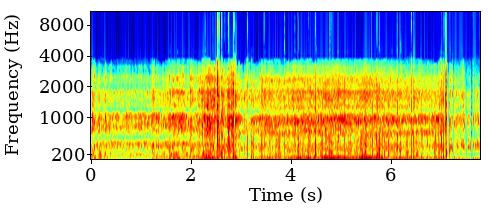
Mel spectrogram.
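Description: Small off-road engine running on a trail, recorded from a camera mounted on the vehicle, with rattles and knocks from the rough ground. There is a sharp knock about seven seconds in, and the engine gets louder near the end.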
